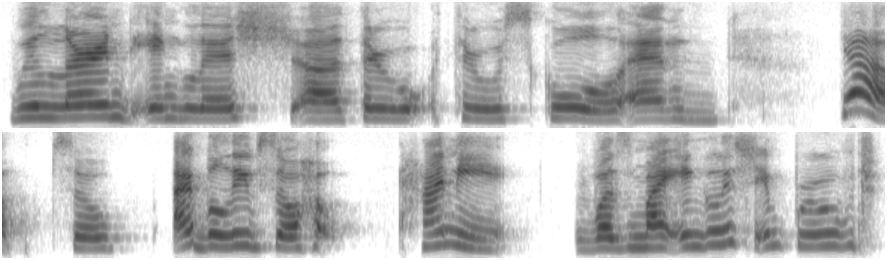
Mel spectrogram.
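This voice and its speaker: Slow-talking Filipino woman hosting a Q&A. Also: sits high, dull audio. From Philippines. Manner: reads viewer questions aloud, laughs often. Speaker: host of a live Q&A. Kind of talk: casual live-stream Q&A.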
